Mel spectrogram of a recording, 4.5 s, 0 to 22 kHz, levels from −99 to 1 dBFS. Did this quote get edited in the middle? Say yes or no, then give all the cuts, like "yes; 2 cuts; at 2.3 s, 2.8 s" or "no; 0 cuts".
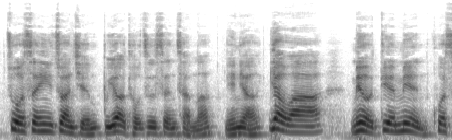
yes; 1 cut; at 2.2 s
